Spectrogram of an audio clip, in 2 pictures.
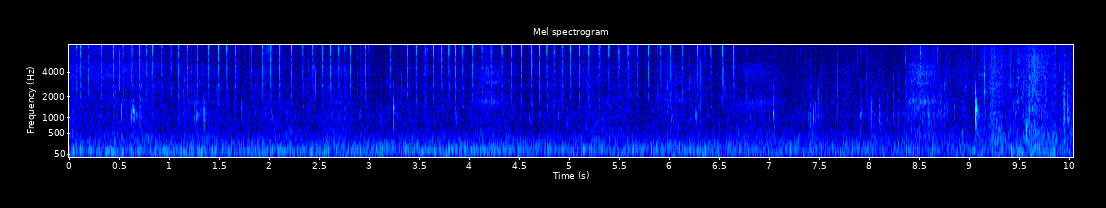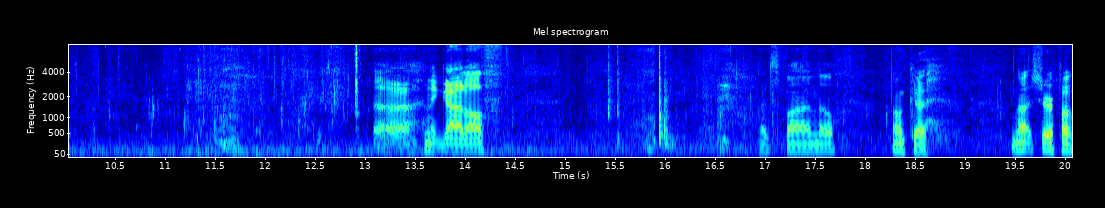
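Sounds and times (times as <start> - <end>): fishing reel clicking: 0.0 - 6.9.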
